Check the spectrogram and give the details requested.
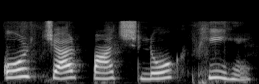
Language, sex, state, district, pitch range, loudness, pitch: Hindi, female, Madhya Pradesh, Bhopal, 270-310 Hz, -16 LUFS, 290 Hz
